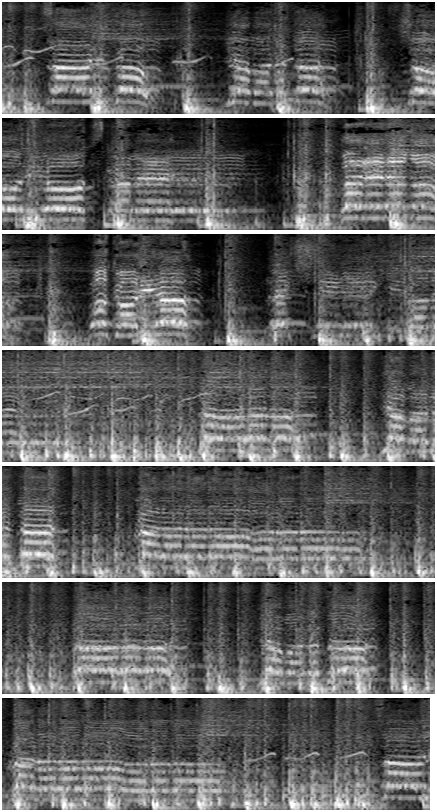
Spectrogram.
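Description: A section of football supporters chanting and singing in unison, in repeated phrases, over a steady drumbeat.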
